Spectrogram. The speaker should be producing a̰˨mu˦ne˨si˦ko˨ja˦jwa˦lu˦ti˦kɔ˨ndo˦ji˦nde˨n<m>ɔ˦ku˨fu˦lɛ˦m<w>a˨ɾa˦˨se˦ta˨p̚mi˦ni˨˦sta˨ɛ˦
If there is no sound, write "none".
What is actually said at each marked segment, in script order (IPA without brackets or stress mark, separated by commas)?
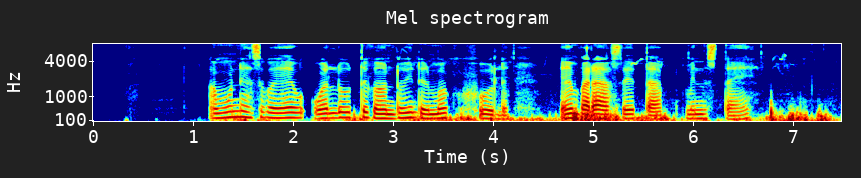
m, b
